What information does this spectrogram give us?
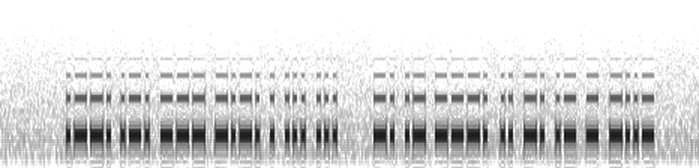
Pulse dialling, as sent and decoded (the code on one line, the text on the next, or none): none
